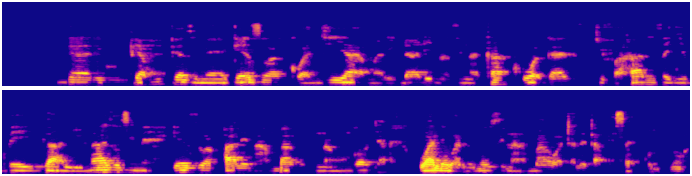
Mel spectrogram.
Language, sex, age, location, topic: Swahili, male, 25-35, Wajir, finance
